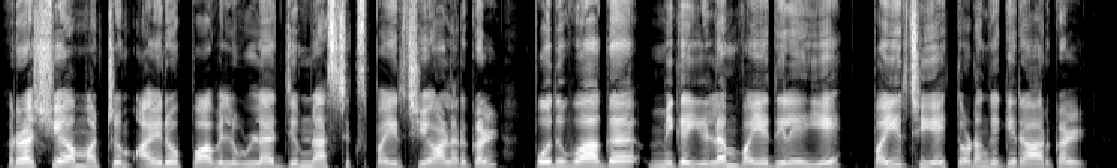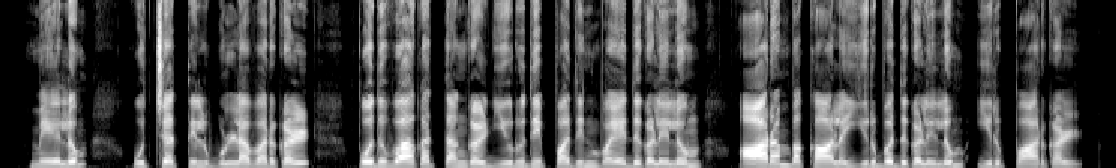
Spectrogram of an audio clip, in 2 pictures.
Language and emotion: Tamil, neutral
